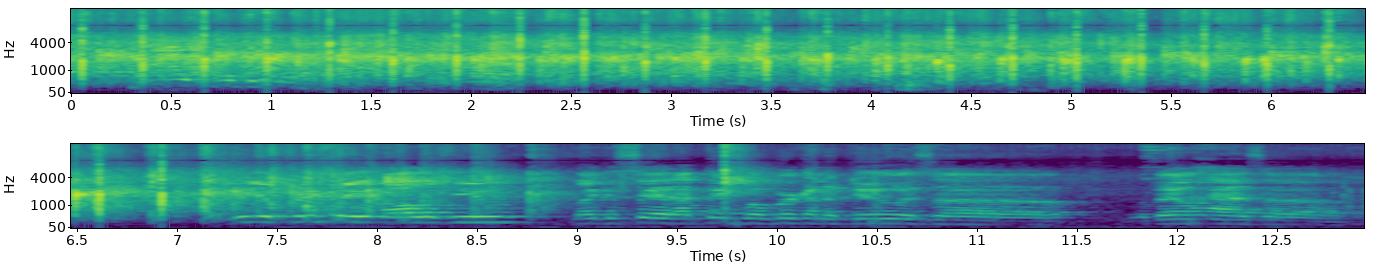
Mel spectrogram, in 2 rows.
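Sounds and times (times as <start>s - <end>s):
audience applause: 0.0s - 9.0s
speech: 9.6s - 12.9s.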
